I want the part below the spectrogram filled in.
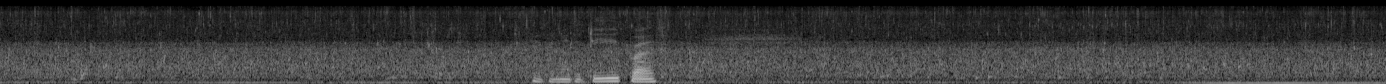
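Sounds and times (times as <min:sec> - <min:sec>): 
stream flowing with bubbling water: 0:00.0 - 0:13.8
speech: 0:05.3 - 0:06.8.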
